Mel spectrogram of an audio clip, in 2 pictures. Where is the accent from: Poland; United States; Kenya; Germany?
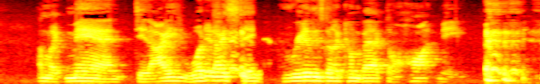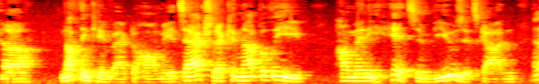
United States; New York; I'm from New York, which is even now, you know, kind of compounds everything, right?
